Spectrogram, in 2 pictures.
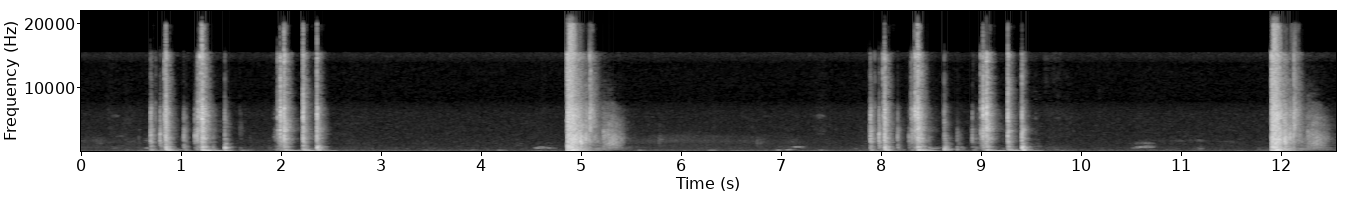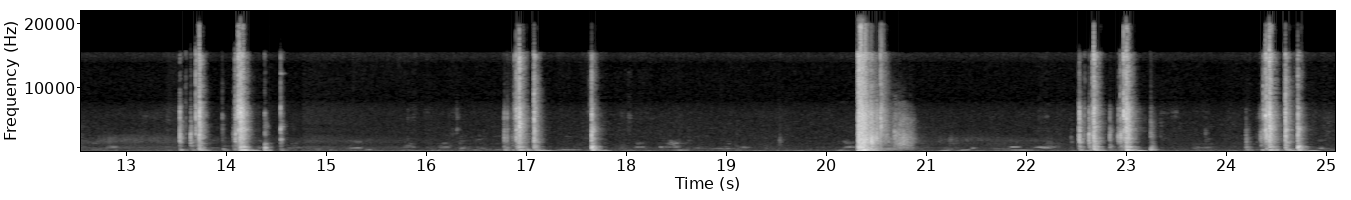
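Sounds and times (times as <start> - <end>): rifle bolt metallic clicks: 0.7 - 2.5, 7.9 - 9.6, 13.5 - 14.6, 16.8 - 17.8, 22.5 - 23.3, 24.2 - 24.8
rifle shots: 0.7 - 2.5, 4.8 - 5.5, 11.9 - 12.6, 20.3 - 21.0, 22.6 - 23.3, 24.3 - 24.8.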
